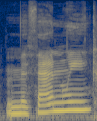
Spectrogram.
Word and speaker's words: Myfanwy: Myfanwy Jones? – Correct. – Myfanwy. Did I say it right? – Yep, Myfanwy.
